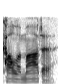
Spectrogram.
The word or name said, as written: kalamata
